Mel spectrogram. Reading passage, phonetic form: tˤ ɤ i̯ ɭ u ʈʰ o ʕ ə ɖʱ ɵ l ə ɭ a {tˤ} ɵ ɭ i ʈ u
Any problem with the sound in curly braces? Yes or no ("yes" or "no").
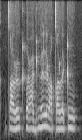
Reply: no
